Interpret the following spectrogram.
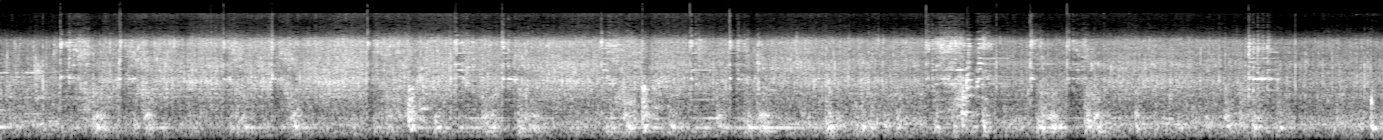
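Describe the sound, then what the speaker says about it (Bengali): Chopped onion and garlic fry in oil with a loud, continuous sizzle close by, dotted with occasional clinks of a spoon against the pan and no voices. "পেঁয়াজ আর রসুনটা তেলের মধ্যে কিন্তু ভাজা হয়ে গেছে"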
